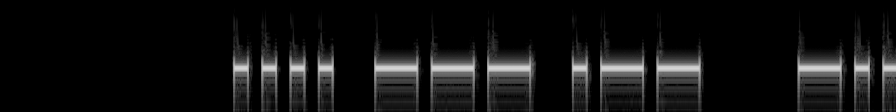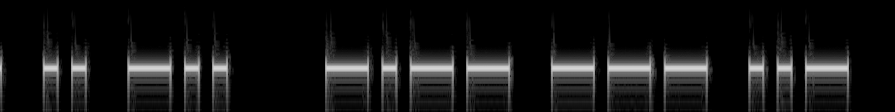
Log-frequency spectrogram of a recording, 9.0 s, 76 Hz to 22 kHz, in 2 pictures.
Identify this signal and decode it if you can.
Morse code, heard as a keyed tone, about 17 wpm, 700 Hz. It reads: HOW DID YOU
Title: Sentences from Top 1000 Words - Review Part 5 - 17wpm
